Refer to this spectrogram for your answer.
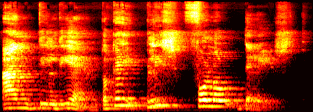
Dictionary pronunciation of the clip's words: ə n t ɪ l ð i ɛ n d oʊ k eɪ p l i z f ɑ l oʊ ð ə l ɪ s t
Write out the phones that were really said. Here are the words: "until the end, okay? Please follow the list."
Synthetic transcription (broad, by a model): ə n t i l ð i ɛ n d oʊ k eɪ p l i s f ɑ l oʊ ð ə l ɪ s t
